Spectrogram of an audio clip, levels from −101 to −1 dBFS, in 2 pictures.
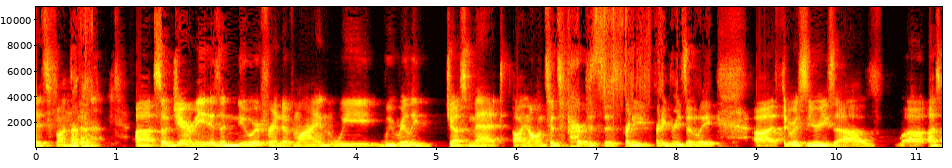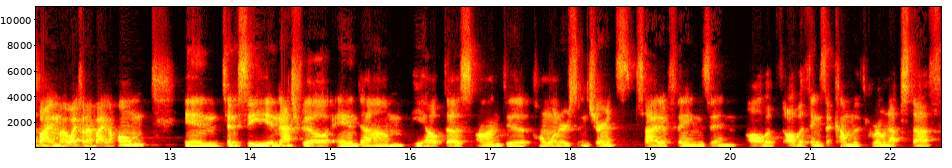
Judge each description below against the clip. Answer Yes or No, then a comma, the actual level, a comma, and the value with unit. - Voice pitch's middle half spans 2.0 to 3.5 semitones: Yes, average, 3.2 semitones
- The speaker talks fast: No, average, 185 wpm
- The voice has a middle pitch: No, very low, 95 Hz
